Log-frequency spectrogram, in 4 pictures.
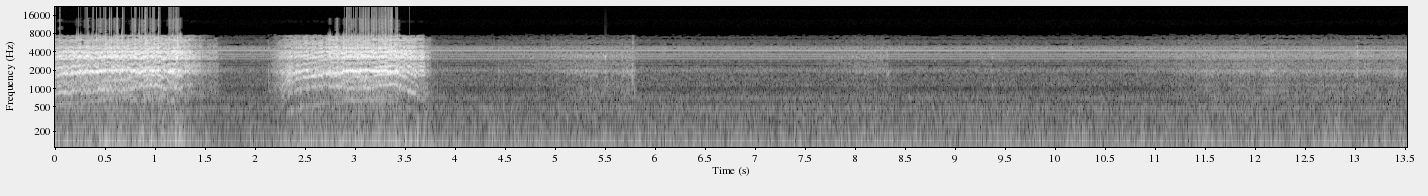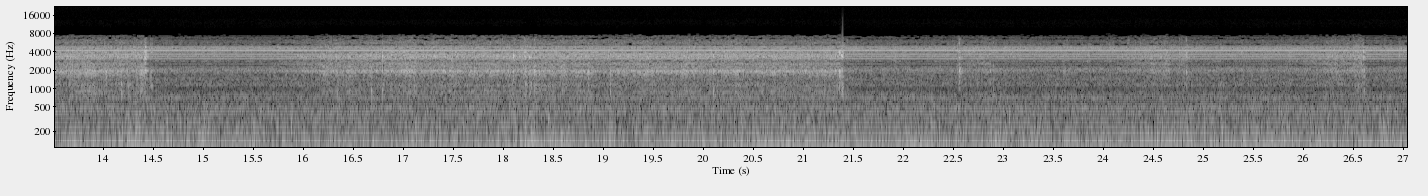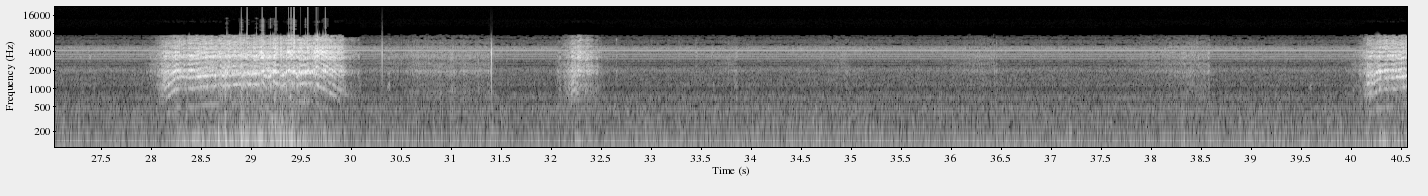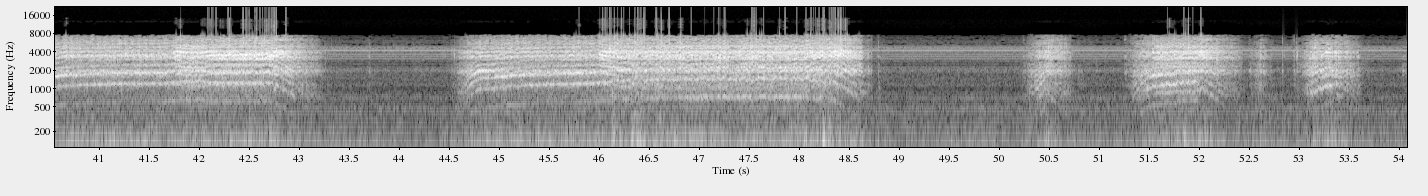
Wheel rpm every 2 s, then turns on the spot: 90, 100, 10, 0, 0, 10, 20, 10, 20, 20, 20, 0, 0, 10, 110, 10, 0, 0, 0, 0, 120, 70, 90, 160, 50, 40, 40.
4-6 12-22 30-32 48-50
